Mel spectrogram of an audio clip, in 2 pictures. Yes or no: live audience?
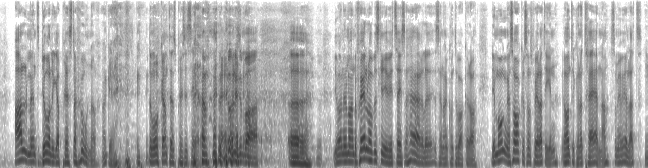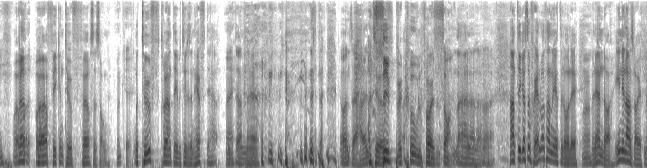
yes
